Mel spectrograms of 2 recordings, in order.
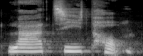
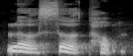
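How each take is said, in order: First: It is said with the mainland China pronunciation. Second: It is said with the Taiwan pronunciation. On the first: "a rubbish bin in China is" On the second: "In Taiwan"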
